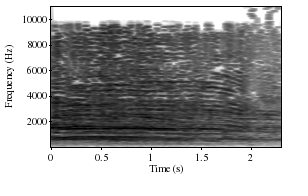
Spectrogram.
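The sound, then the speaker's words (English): A crowd cheers after a baseball game marking a manager's 1,000th win, a dense, loud roar of many voices that holds steady and eases slightly toward the end. “So a big cheer for him after the game last night.”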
